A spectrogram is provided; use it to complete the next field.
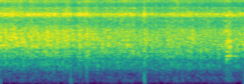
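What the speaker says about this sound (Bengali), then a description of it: "লঙ্কা ভাজা হয়ে গেছে, আমি একটু জল দিয়ে দিচ্ছি।" Water poured into a hot pan of fried chilies, giving a loud, continuous close-up steam hiss that holds steady throughout, with a few faint knocks underneath.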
